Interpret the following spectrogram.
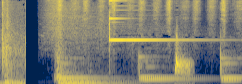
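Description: Editing sound effects: the background music cuts off a quarter second in, and after a brief gap a deep boom sounds. A high bell-like ding then rings on over short pitched notes of a new jingle.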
